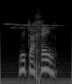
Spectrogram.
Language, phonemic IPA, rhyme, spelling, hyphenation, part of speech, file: Dutch, /ˌmy.taːˈɣeːn/, -eːn, mutageen, mu‧ta‧geen, adjective / noun, Nl-mutageen.ogg
- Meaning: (adjective) mutagenic; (noun) mutagen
